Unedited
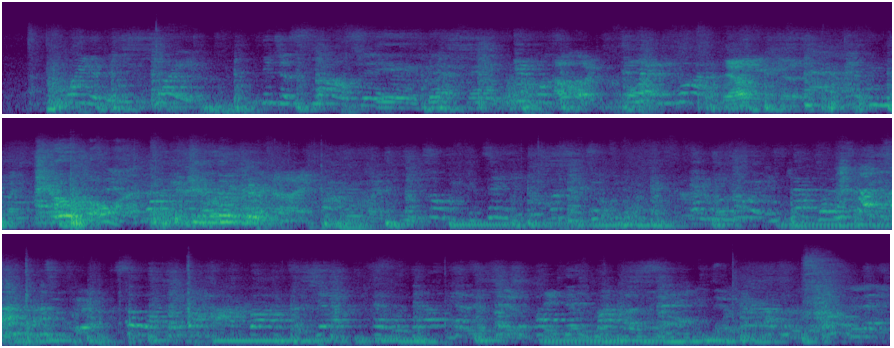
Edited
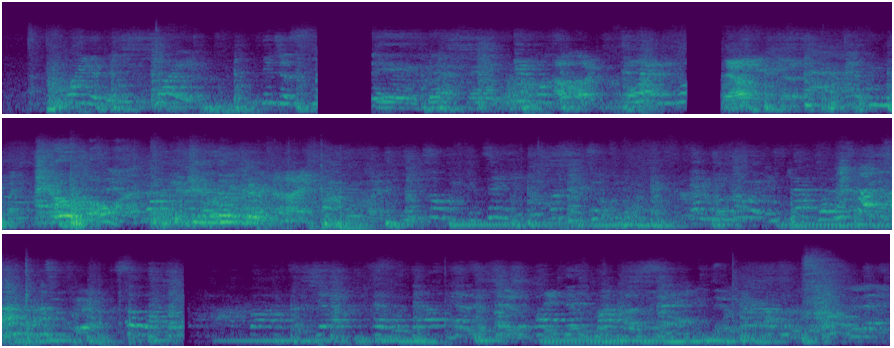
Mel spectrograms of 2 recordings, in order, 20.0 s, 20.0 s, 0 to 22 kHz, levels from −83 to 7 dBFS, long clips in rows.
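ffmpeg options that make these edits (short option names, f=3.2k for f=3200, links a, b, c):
-filter_complex "[0:a]asplit=8[a][b][c][d][e][f][g][h];[a]atrim=end=2.36,asetpts=PTS-STARTPTS,afade=t=out:st=2.356:d=0.004:c=hsin[i];[b]atrim=start=2.36:end=2.77,asetpts=PTS-STARTPTS,volume=0[j];[c]atrim=start=2.77:end=5.13,asetpts=PTS-STARTPTS,afade=t=in:d=0.004:c=hsin,afade=t=out:st=2.356:d=0.004:c=hsin[k];[d]atrim=start=5.13:end=5.39,asetpts=PTS-STARTPTS,volume=0[l];[e]atrim=start=5.39:end=8.802,asetpts=PTS-STARTPTS,afade=t=in:d=0.004:c=hsin[m];[f]atrim=start=8.798:end=9.222,asetpts=PTS-STARTPTS,volume=4dB[n];[g]atrim=start=9.218:end=14.71,asetpts=PTS-STARTPTS,afade=t=out:st=5.488:d=0.004:c=hsin[o];[h]atrim=start=14.71,asetpts=PTS-STARTPTS,afade=t=in:d=1.28[p];[i][j][k][l][m]concat=n=5:v=0:a=1[q];[q][n]acrossfade=d=0.004:c1=hsin:c2=hsin[r];[o][p]concat=n=2:v=0:a=1[s];[r][s]acrossfade=d=0.004:c1=hsin:c2=hsin"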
